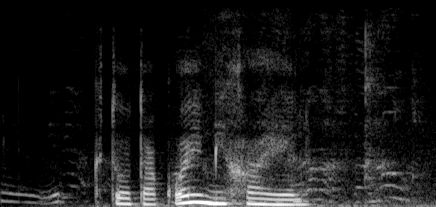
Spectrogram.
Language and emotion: Russian, neutral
